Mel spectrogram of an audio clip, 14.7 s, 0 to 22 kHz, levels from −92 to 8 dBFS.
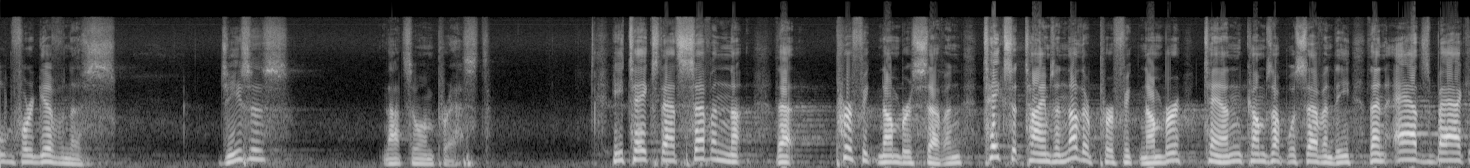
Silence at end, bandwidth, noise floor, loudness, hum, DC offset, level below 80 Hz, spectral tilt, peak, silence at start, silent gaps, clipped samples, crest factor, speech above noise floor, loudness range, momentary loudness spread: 0 s; 17 kHz; -50 dBFS; -14 LUFS; none; under 0.1%; -52 dBFS; -4.5 dB/octave; 0 dBFS; 0 s; none; 0.4%; 14 dB; 37 dB; 11 LU; 13 LU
